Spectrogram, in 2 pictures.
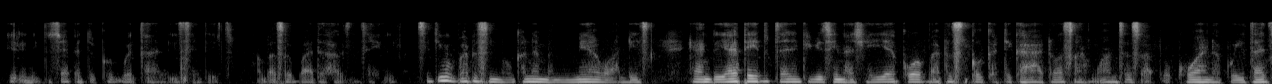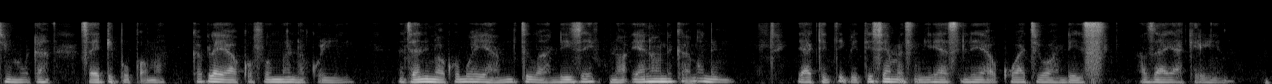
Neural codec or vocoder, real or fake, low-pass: codec, 24 kHz, 0.9 kbps, WavTokenizer, small release; fake; 7.2 kHz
